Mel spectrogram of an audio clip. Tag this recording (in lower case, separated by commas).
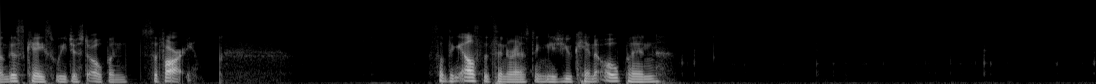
speech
